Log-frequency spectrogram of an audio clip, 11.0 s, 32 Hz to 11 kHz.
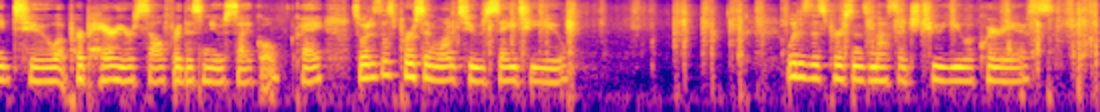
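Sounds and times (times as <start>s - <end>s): cards being shuffled: 4.2s - 11.0s.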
